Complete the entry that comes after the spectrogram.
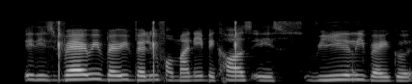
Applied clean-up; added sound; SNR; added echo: classical method log-MMSE.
